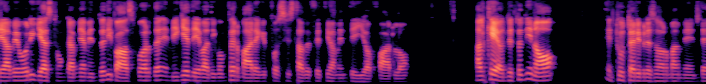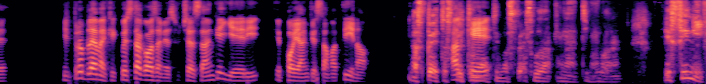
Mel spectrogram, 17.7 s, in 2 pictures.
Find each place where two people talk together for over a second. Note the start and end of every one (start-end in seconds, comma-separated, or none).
none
